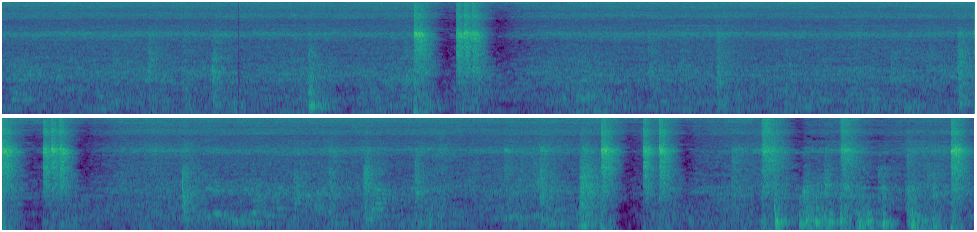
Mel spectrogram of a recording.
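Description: Automatic four-head servo screw-capping machine running, under a steady hiss, with sharp hisses of compressed air that come in pairs roughly every six to seven seconds and more often near the end.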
